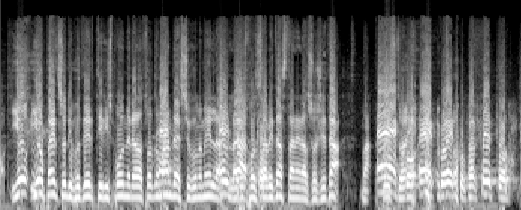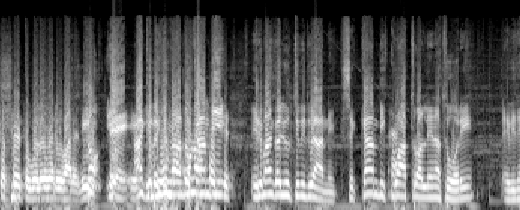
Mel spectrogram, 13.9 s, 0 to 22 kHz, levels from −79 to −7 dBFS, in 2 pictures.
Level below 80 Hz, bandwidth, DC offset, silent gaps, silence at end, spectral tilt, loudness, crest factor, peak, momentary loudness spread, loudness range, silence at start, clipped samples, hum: -34 dBFS; 17 kHz; under 0.1%; none; 0 s; -5 dB/octave; -7 LUFS; 6 dB; 0 dBFS; 6 LU; 3 LU; 0 s; 0.3%; none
